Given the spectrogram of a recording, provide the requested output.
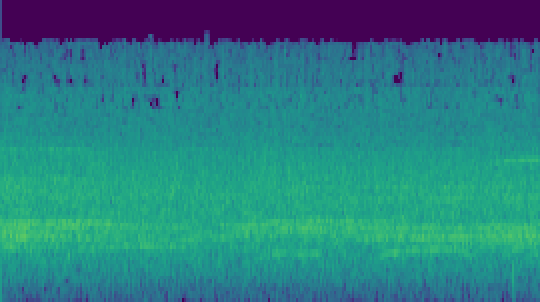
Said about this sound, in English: So, hey, real quick, Montage, we want to give everybody a real quick round of applause.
